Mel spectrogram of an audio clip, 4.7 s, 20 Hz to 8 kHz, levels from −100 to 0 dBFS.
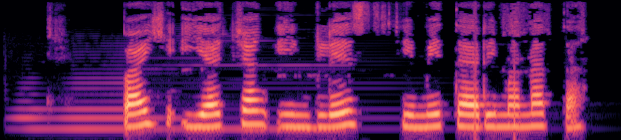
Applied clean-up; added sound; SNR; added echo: classical method spectral subtraction.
